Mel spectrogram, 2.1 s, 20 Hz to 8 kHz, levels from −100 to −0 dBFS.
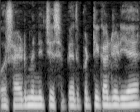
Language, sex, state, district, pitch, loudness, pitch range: Rajasthani, male, Rajasthan, Churu, 145 Hz, -19 LUFS, 135-150 Hz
